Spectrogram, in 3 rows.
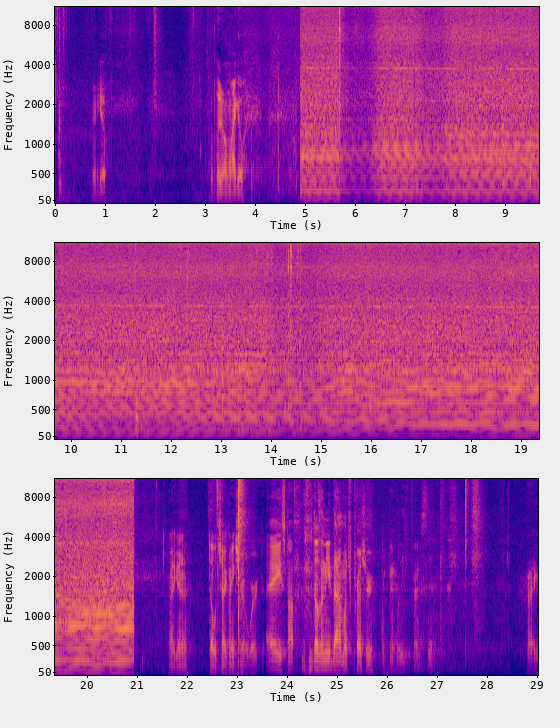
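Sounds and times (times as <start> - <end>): motor humming: 4.9 - 21.0.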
